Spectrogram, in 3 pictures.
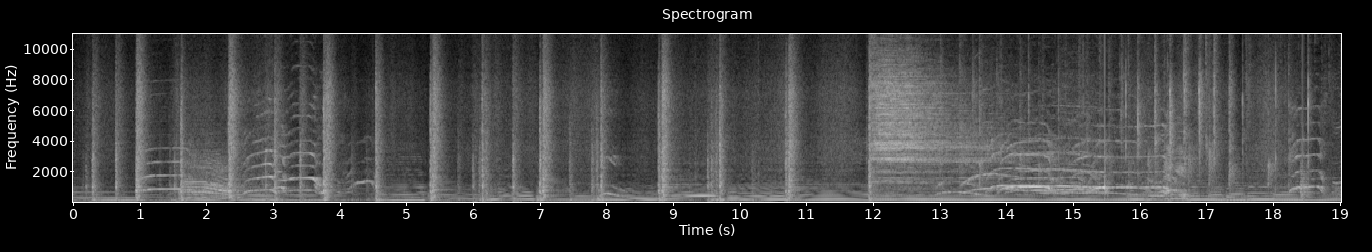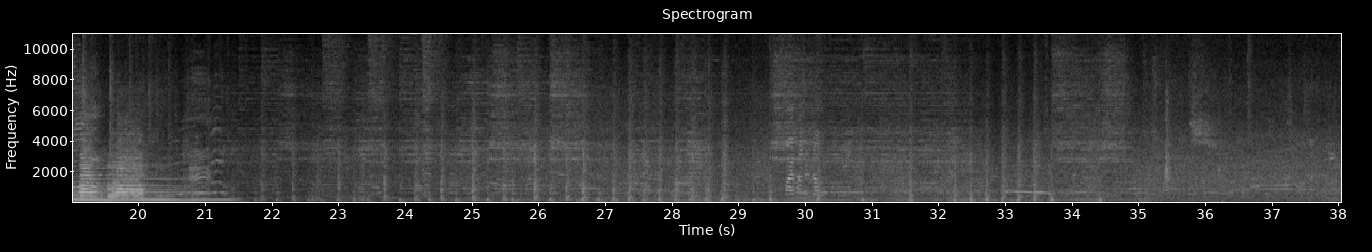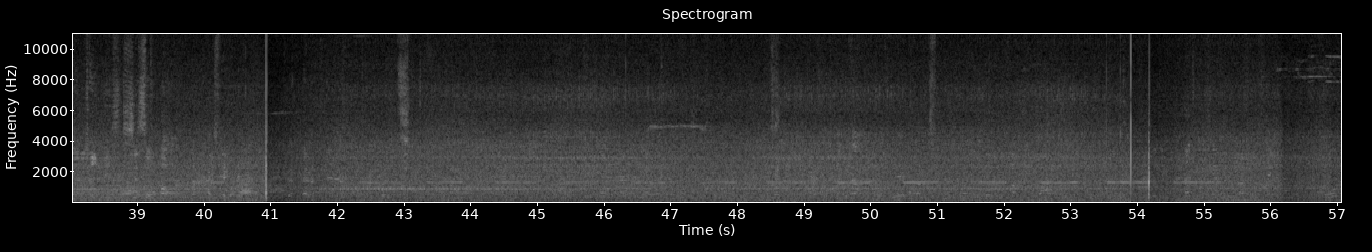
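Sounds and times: live rock band playing: 0:00.0 - 0:39.8
drums beating steadily: 0:00.0 - 0:40.9
indistinct voices: 0:00.0 - 0:57.0
traffic: 0:00.0 - 0:57.0.

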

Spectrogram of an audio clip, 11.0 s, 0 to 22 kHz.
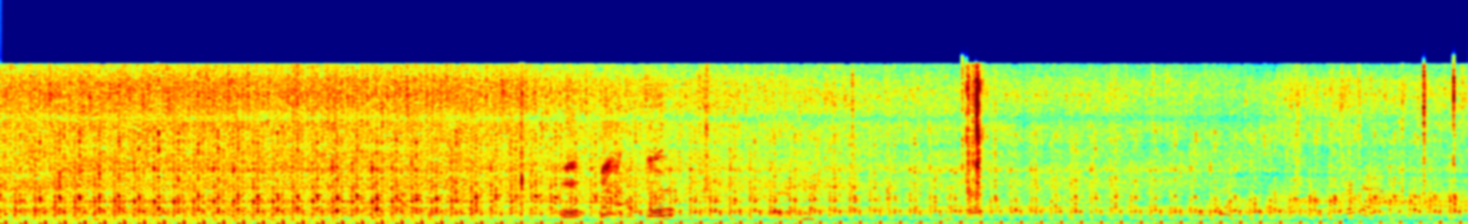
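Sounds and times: diesel engine running: 0:00.0 - 0:11.0.

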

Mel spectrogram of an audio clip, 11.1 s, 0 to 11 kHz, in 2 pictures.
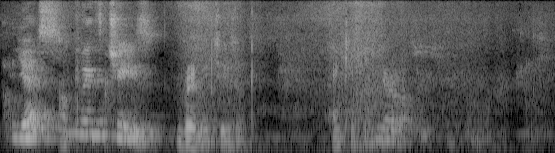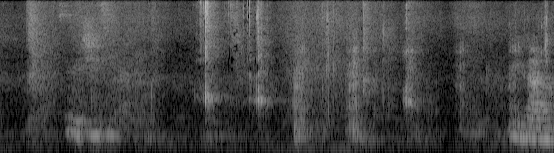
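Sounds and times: crunchy snack being chewed: 0:07.5 - 0:11.0.

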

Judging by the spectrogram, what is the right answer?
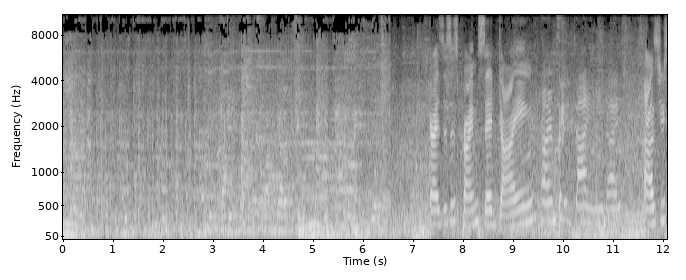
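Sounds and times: treadmill motor and belt running: 0:00.0 - 0:03.4.

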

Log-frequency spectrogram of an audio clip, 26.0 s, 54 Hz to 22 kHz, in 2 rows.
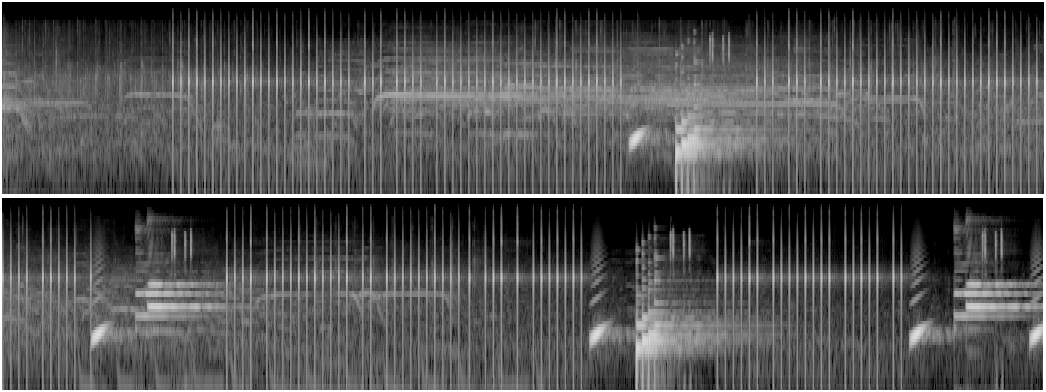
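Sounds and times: phone keyboard clicks: 0:02.1 - 0:14.2, 0:15.0 - 0:20.4, 0:21.3 - 0:24.4, 0:25.2 - 0:25.6.

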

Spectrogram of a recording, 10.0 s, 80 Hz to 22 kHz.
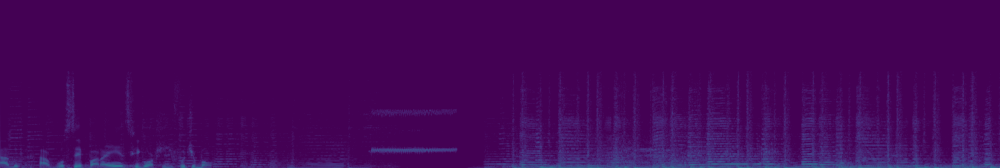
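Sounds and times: upbeat music: 0:00.0 - 0:03.7, 0:04.8 - 0:10.0.

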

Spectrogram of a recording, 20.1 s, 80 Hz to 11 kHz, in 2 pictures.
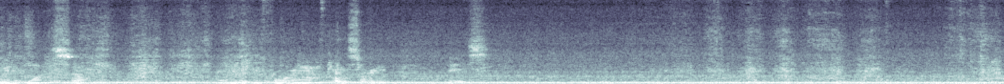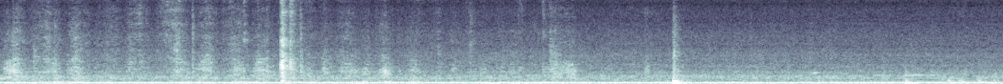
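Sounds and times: scraper rasping along ski edge: 0:00.0 - 0:02.8, 0:06.6 - 0:08.9
steady low hum: 0:00.0 - 0:20.0.

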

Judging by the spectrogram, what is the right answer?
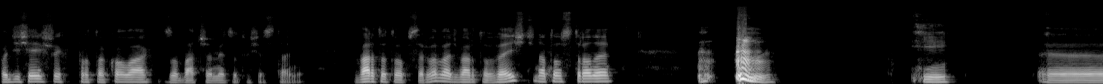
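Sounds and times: man clearing his throat: 0:07.0 - 0:07.8.

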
